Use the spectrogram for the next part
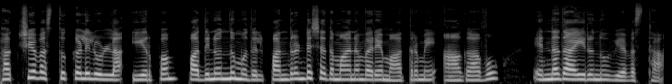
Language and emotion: Malayalam, neutral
